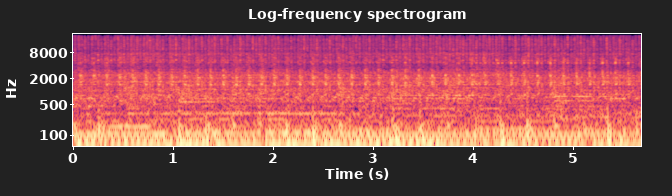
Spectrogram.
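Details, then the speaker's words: 1987 Porsche 944 first started after about three years sitting, cam tower leaking oil, oil level unchecked: fast light ticking about four per second over a steady idle; valvetrain clicking, owner suspects low oil. "with a The Leaky cam Tower you can hear it's like clicking um that's probably not good"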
